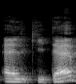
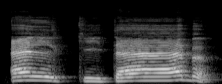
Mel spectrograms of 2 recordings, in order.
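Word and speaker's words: الكتاب: Donc el kitab, si je le prononce tout seul, el kitab, je prononce le lemoun. Pourquoi ? Parce que il est suivi de la lettre kef. La lettre kef est une lettre lunaire.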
